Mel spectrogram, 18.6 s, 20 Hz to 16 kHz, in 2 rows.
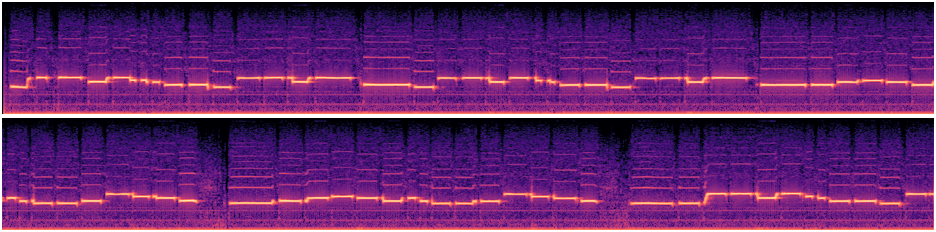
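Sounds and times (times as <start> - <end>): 
globular flute playing: 0.0 - 18.6.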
